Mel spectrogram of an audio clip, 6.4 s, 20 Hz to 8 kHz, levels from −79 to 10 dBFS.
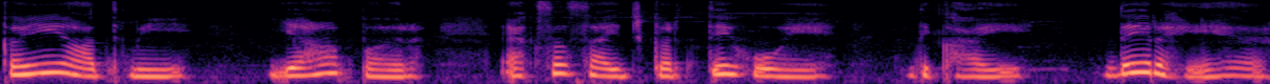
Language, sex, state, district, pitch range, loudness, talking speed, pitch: Hindi, female, Himachal Pradesh, Shimla, 210-270 Hz, -16 LUFS, 105 wpm, 225 Hz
